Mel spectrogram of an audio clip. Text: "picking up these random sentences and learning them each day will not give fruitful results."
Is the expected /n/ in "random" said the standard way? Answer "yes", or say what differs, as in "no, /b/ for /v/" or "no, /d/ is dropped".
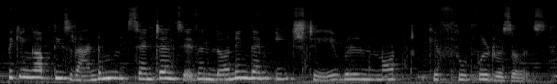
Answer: yes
